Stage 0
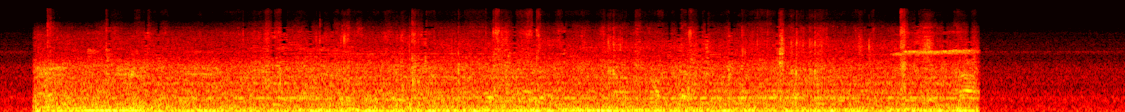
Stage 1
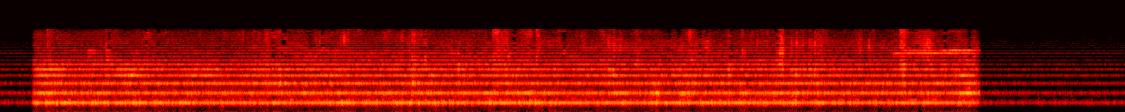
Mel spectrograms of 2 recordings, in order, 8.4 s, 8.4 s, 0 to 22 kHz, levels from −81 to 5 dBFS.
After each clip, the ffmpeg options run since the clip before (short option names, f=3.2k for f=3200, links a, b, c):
-af "afftfilt=real='re*between(b*sr/4096,220,7400)':imag='im*between(b*sr/4096,220,7400)':win_size=4096:overlap=0.75,afftfilt=real='hypot(re,im)*cos(PI*b)':imag='0':win_size=512:overlap=0.75,volume=-4dB"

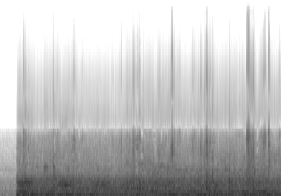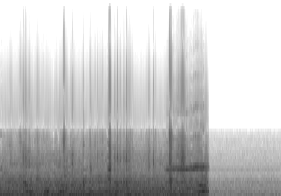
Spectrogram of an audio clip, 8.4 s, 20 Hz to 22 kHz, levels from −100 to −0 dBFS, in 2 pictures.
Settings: -af "adynamicsmooth=sensitivity=3:basefreq=4.8k,volume=5dB"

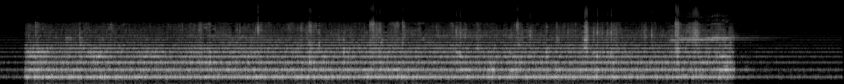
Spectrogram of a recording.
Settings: -af "aecho=1:1:200|400|600:0.0668|0.0348|0.0181,volume=1.5dB"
